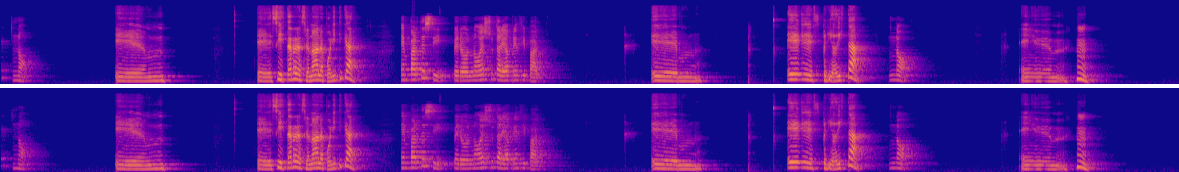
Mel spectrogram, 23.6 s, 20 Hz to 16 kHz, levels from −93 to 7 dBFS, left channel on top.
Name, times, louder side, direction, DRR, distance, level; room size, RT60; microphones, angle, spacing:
voice 1, 2.3-3.3 5.1-7.1 13.0-14.0 15.7-17.2 20.4-21.8, left 2 dB, 10° left, 13 dB, 0.3 m, -29 dB
voice 2, 8.0-8.8 9.1-10.8 17.8-18.1, left 4 dB, 75° left, 7 dB, 1.1 m, -35 dB
13.0 x 9.0 x 4.3 m, 0.95 s
head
